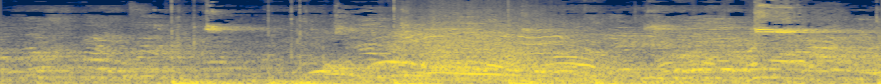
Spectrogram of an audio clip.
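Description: A basketball bouncing on a hardwood gym floor during a game, a string of low thumps starting about a second in. Players' and spectators' voices echo around the large gym over it.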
